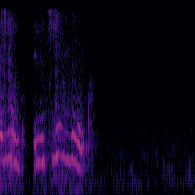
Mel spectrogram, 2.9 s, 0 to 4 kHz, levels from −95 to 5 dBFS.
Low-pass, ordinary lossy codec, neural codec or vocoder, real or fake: 3.6 kHz; Opus, 32 kbps; codec, 24 kHz, 1.5 kbps, HILCodec; fake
